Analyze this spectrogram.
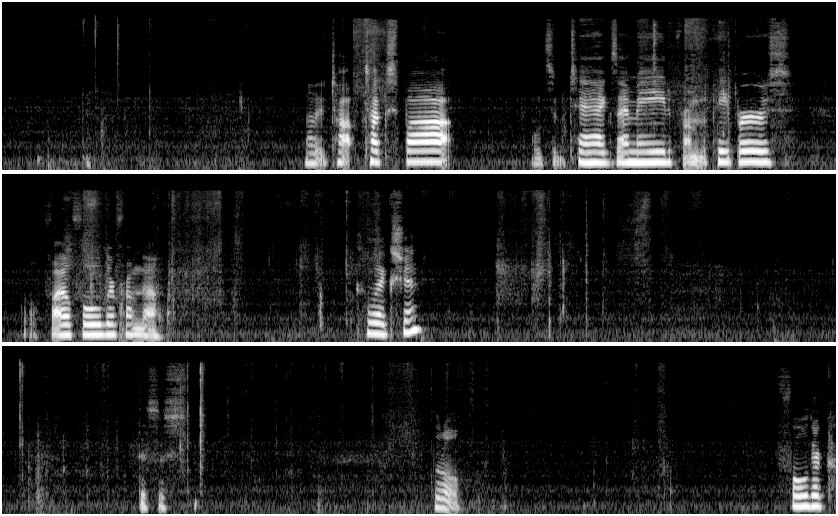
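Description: Paper pages rustle and crinkle as they are handled and turned.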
